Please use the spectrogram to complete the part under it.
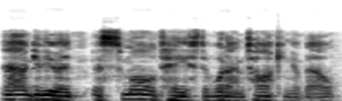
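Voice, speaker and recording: A man giving an informal, didactic monologue to viewers, speaking in deliberate, halting phrases with emphatic stresses and checking that listeners follow. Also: medium pitch, pushed and bright. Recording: dull, lo-fi sound.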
